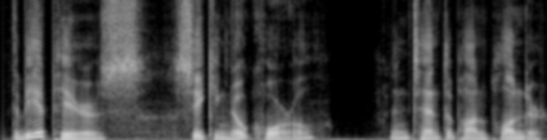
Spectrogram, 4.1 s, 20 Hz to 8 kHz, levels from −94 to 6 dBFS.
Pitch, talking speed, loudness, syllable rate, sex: 140 Hz, 130 wpm, -19 LUFS, 4.6 syllables/s, male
